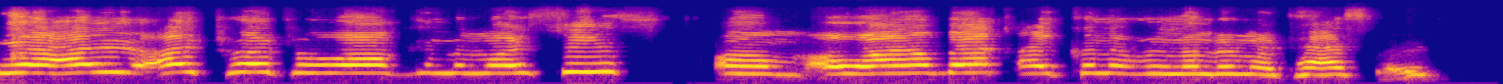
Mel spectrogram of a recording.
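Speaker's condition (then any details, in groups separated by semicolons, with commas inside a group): Cerebral palsy; diagnosed age 2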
